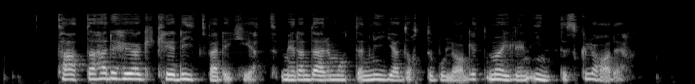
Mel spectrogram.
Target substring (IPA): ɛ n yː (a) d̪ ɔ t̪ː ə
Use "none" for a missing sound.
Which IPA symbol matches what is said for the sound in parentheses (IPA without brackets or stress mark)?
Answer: a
